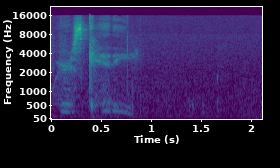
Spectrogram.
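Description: A woman's short, soft, breathy utterance in the first second, then quiet room tone.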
